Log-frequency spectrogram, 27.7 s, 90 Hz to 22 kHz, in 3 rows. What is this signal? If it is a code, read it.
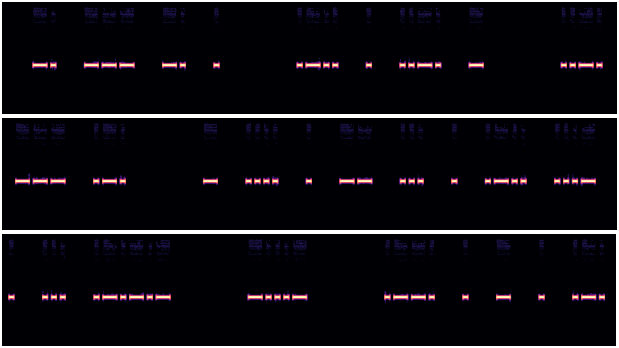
Morse code, heard as a keyed tone, about 18 wpm, spaced as for 12 wpm, 1000 Hz. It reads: NONE LEFT FOR THEMSELVES. <BT> PETER
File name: qotdfiles / 12wpm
